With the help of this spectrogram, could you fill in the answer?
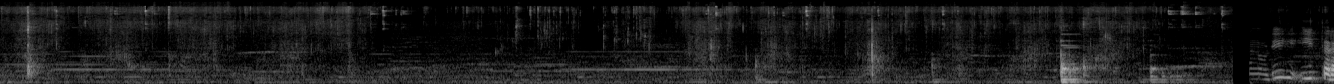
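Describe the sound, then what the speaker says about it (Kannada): Spring-onion bonda batter being mixed with water makes close, wet squelching, slapping and dripping sounds in irregular bursts, with a brief sharp clatter near the end, and no voices. "ಇವಾಗ ನೀರು ಹಾಕಿ ಮಿಕ್ಸ್ ಮಾಡ್ಕೊಳ್ಳೋಣ ಚೆನ್ನಾಗಿ"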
